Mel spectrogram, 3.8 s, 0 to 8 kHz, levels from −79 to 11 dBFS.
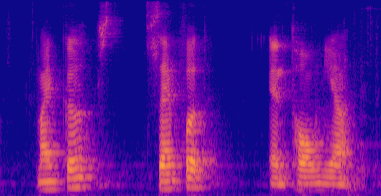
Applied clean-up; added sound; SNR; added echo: neural separator model SepFormer DNS4.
